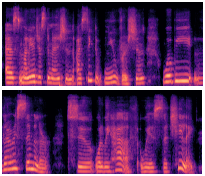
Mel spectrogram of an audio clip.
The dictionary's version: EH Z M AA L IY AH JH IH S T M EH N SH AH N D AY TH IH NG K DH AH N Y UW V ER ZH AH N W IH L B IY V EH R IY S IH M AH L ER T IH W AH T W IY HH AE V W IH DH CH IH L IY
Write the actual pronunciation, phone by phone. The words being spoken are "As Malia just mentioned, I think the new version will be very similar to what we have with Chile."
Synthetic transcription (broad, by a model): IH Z M AA L IY AH JH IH S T M EH N SH AH N D AY TH IH NG K DH AH N Y UW V ER SH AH N W IH L B IY V EH R IY S IH M L ER T IH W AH T W IY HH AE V W IH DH CH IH L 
